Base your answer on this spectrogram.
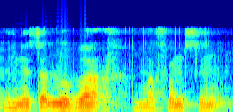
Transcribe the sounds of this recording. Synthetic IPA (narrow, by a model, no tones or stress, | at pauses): ainasaʔloba | mafansɨŋ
